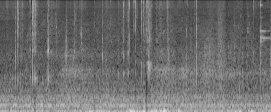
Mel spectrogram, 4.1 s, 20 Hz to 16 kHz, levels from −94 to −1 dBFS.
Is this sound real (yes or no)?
yes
